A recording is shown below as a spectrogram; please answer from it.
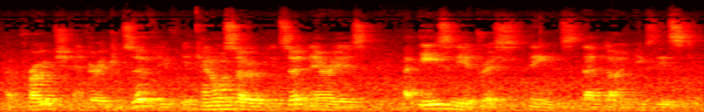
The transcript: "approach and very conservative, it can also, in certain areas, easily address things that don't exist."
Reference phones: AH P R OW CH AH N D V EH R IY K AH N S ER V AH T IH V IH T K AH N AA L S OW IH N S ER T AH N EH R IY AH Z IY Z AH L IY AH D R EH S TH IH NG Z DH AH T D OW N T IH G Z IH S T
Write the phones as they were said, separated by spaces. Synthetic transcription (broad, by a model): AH P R OW CH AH N V EH R IY K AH N S ER V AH T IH V IH T K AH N AA L S OW IH N S ER T N EH R IY AH Z IY Z L IY AH D R EH S TH IH NG Z DH AH T D OW N T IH G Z IH S T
